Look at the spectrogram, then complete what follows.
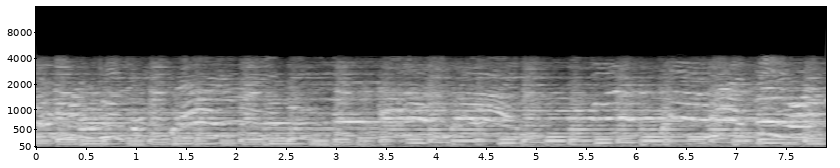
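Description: A young girl singing along to a rock-style song with guitar playing.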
